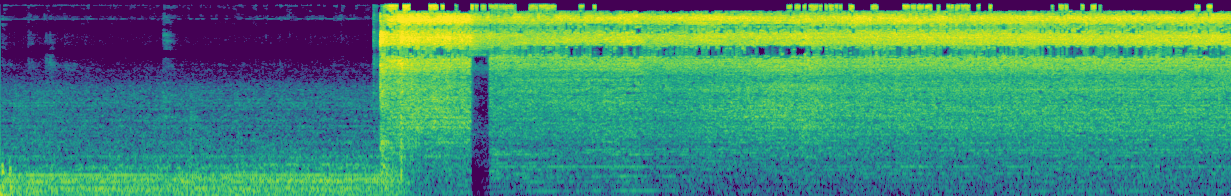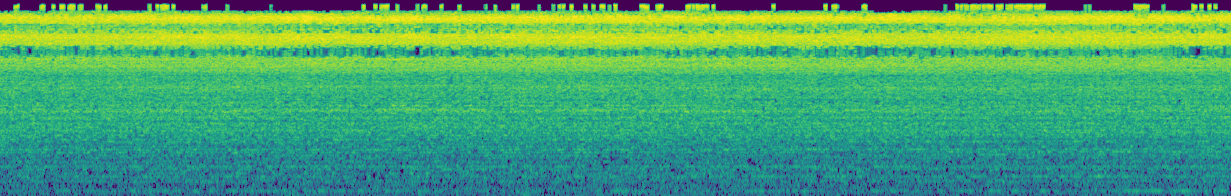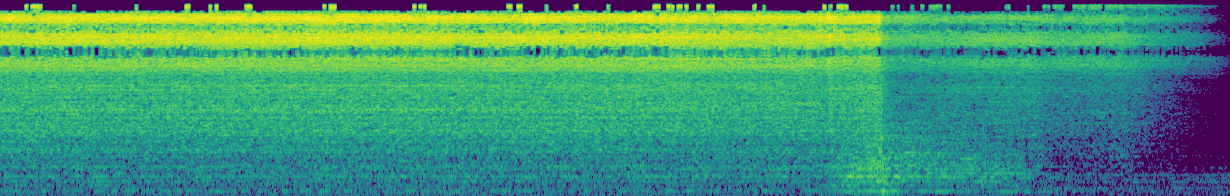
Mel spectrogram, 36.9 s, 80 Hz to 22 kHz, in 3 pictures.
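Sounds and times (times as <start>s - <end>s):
low hum: 0.0s - 0.8s
plasma cutter hissing: 3.8s - 36.7s.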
